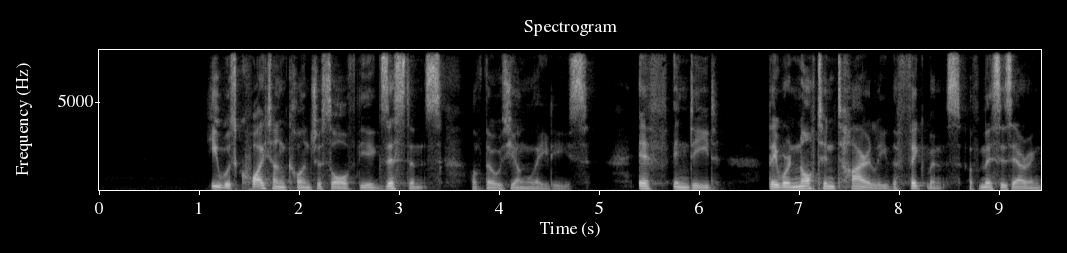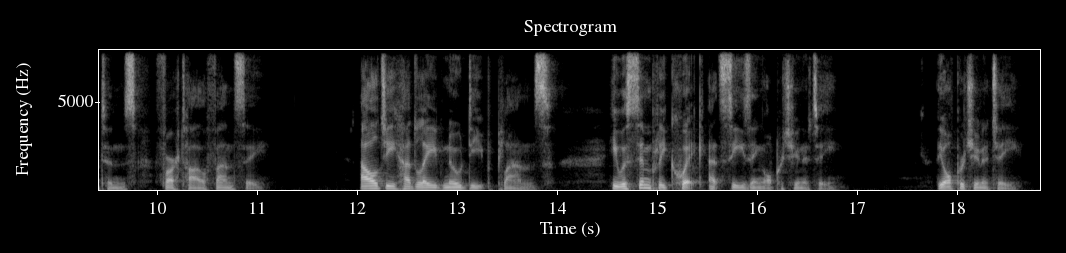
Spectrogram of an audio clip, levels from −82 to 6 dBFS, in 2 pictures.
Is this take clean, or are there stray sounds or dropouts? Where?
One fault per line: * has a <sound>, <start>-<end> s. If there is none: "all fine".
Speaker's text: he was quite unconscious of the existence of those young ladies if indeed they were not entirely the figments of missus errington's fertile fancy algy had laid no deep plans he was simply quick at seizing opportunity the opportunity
all fine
